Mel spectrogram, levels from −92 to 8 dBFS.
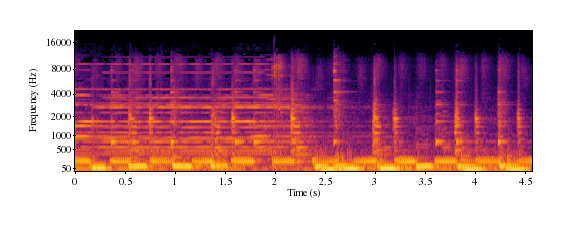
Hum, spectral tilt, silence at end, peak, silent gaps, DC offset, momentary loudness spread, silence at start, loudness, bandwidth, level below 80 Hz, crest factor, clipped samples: none; -6.5 dB/octave; 0 s; 0 dBFS; none; under 0.1%; 3 LU; 0 s; -11 LUFS; 11.5 kHz; -12 dBFS; 10 dB; under 0.1%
